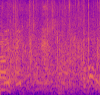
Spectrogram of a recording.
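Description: Studio audience applauding, with a few snatches of voices over it.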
